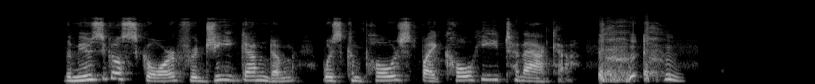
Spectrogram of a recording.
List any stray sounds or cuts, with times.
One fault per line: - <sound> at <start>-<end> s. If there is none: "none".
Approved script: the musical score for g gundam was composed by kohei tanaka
- cough at 6.0-6.9 s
